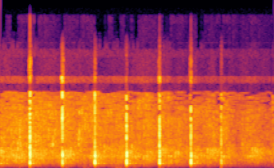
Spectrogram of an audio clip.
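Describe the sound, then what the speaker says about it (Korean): A church congregation claps in unison, about seven sharp, evenly spaced claps in a slow steady rhythm, moderately loud with quiet room tone between beats. "하나님께 존귀와 영광의 박수를 올려드리도록 하겠습니다."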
